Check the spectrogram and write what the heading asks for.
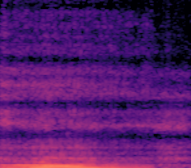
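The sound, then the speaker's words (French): A single deep, rumbling snore, fairly loud, drawn out for under a second before trailing off into quiet. It may be a voice imitating snoring. “Comme cette vieille femme ronfle fort, je vais aller voir si tout va bien.”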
